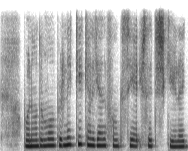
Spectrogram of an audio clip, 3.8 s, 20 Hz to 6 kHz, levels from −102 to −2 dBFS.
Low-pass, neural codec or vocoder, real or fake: 5.4 kHz; codec, 24 kHz, 0.9 kbps, WavTokenizer, small release; fake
